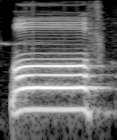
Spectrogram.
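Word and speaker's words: كاف: কাফ কাফ কাফ হচ্ছে বেরার কাফই বলতে পারেন ওরকমই নরমাল কাফ কাফ আর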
